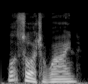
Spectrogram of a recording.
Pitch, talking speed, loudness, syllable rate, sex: 130 Hz, 275 wpm, -17 LUFS, 5.6 syllables/s, male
